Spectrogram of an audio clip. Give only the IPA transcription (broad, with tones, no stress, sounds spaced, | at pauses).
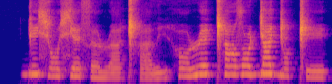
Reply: ɡ e˥ ɕ ɔ˧ ɕ ɛ˧ s ɐ˩ ɹ a˩ ǁʰ a˩ ð i˩ h ɔ˧ ɹ ɛ˥ ǁʰ a˥ zˤ o˥ ɟ a˥ ɟ ɔ˧ ǁ e˧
